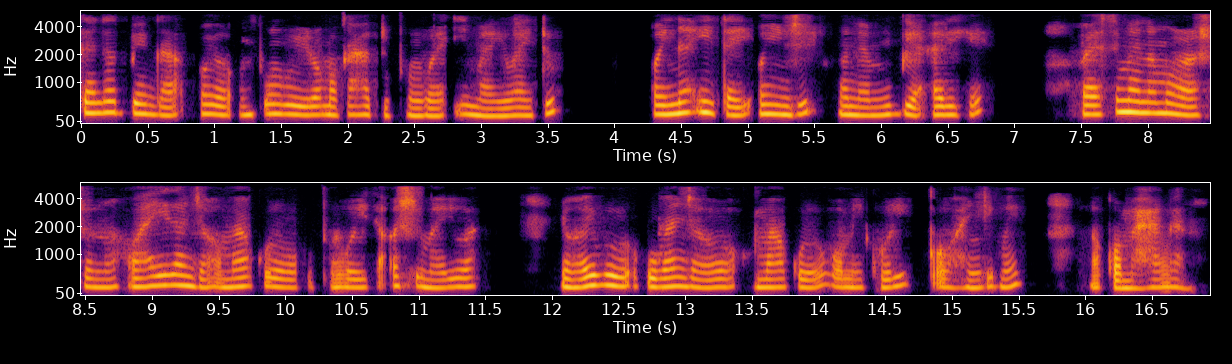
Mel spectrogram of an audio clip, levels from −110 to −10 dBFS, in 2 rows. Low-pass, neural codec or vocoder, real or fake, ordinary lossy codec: 5.4 kHz; codec, 24 kHz, 1.2 kbps, DualCodec; fake; AAC, 32 kbps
